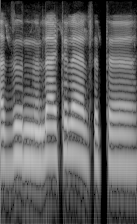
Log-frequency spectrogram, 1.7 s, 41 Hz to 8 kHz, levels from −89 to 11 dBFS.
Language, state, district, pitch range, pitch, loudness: Bhili, Maharashtra, Dhule, 175-200 Hz, 185 Hz, -17 LUFS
